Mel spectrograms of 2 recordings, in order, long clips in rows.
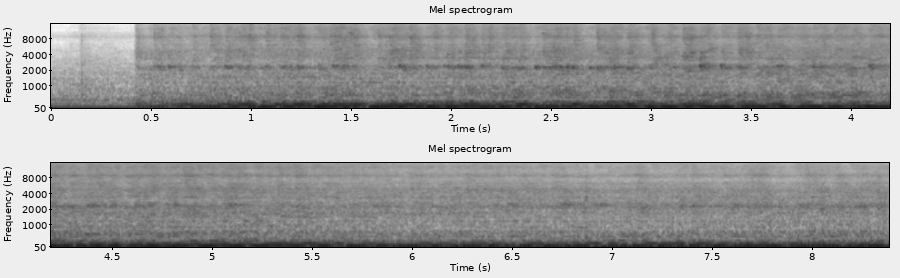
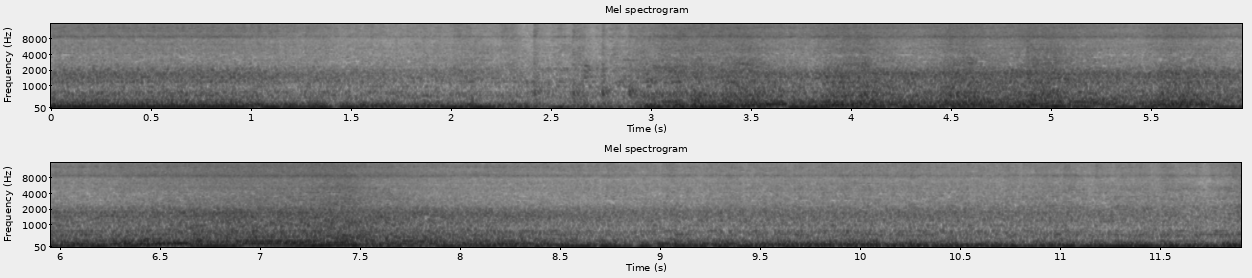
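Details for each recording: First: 1956 Chevy Bel Air 307 V8 on its first runs after restoration: loud, quick valve-train clatter at idle like an old diesel; the AC clutch was free-spinning and the lifters were replaced first, but the cause was mismatched valve springs and retainers. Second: 1956 Chevy Bel Air 307 V8, after fixing loud diesel-like valve train noise caused by mismatched valve springs and retainers, running rich: steady even idle with low rumble and brief blip, no valve train ticking; quiet, normal.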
